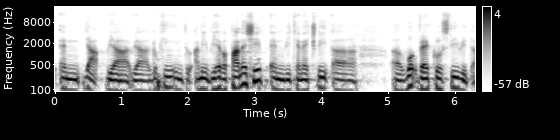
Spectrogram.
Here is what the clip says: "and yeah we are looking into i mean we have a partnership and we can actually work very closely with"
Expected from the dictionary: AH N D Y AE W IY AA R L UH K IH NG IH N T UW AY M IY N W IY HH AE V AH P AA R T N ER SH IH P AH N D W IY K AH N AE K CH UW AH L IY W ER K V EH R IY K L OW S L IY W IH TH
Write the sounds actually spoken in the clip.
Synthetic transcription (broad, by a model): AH N Y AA W IY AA W L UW K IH NG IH N T UW AY M IY N W IY HH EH V AH P AA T N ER SH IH P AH N W IY K AH N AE K CH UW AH L IY W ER K V EH R IY K L OW S L IY W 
